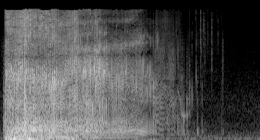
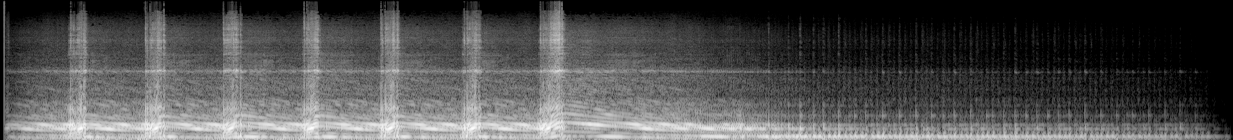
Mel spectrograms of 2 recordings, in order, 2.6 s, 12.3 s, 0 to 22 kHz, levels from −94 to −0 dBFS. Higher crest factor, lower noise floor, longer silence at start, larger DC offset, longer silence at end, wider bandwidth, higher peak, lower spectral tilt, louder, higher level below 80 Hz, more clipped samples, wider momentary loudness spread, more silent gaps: first, 22 dB vs 12 dB; first, -57 dBFS vs -41 dBFS; about the same, 0.05 s vs 0.05 s; second, under 0.1% vs 0.3%; first, 1 s vs 0.55 s; about the same, 17.5 kHz vs 16.5 kHz; about the same, 0 dBFS vs 0 dBFS; second, -3.5 dB/octave vs -6.5 dB/octave; second, -19 LUFS vs -12 LUFS; about the same, -30 dBFS vs -28 dBFS; second, under 0.1% vs 0.3%; about the same, 18 LU vs 17 LU; neither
